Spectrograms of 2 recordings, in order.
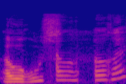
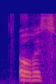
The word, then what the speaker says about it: Aorus: Comment on prononce Aorus? Aorus. Aorus. Et qu'est-ce que c'est qu'Aorus?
